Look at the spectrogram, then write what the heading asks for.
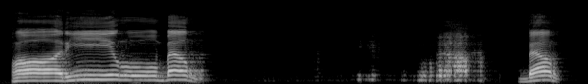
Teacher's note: Adapun ro ketika fathah, ya, dia dibaca tebal.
